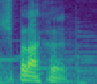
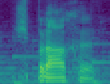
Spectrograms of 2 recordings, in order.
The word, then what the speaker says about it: Sprache: Now, why we are pronouncing it long? Because CH is considered as the one consonant. It's not Sprache. Sprache.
